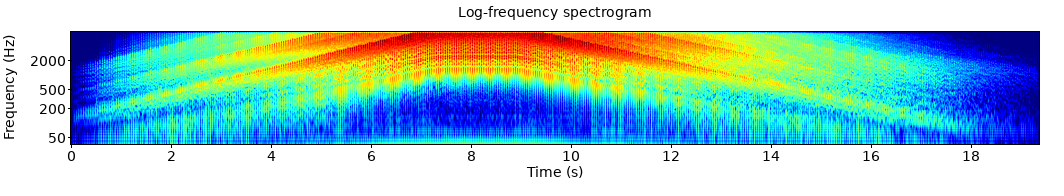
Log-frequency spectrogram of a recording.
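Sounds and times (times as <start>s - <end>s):
EMS VCS3 synthesizer effects: 2.8s - 13.9s.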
